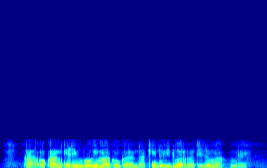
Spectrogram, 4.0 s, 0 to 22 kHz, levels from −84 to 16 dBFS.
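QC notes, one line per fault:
throughout: GSM full-rate codec. The speech passed through the original GSM coder, which rebuilds the vocal tract as a filter and drives it from a coarse, decimated pulse excitation. The sound fits a 13 kbps full-rate stream. Because so much of the excitation detail is discarded, the speech carries a plainly audible buzzy, gravelly roughness. The line band runs only from about 250 Hz to 3.6 kHz, so the sound is thin and muffled.
0.42–0.56 s and 3.28–3.48 s: lost GSM frames. The decoder received bad frames and, having nothing new, reused the last good frame's parameters. The first gap lasts 100 ms. The second lasts 180 ms and follows "mag oganda kendo idwaro". In both, the preceding sound smears into a rough, metallic ringing hold before normal speech resumes.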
